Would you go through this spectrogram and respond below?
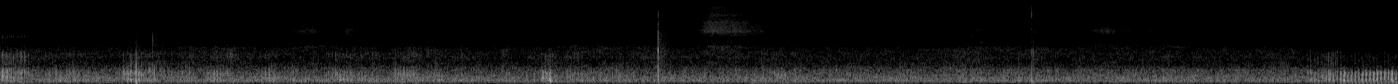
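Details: Purring from a domestic cat bonded with its owner: a soft, continuous low rumble broken by a few faint clicks and small rustles, getting louder near the end.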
